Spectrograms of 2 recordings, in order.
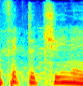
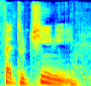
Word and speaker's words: fettuccine: What about fettuccine? Fettuccine. Oh, it's fettuccine. Fettuccine. In American, we say fettuccine.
